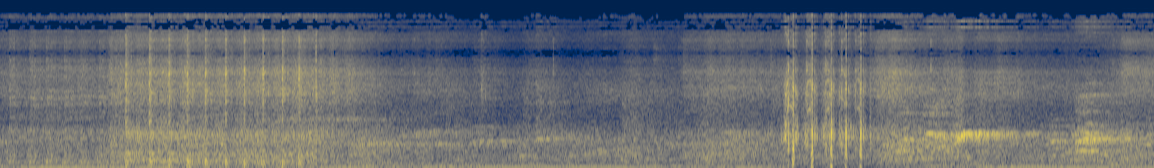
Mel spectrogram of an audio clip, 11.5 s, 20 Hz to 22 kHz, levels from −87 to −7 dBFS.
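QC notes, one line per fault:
throughout, MP2 compression: the sound is dull, with a gurgling, granular grit. That likely comes from MPEG Layer II coding at a low rate, around 80 kbps. Starved sub-bands switch off and flicker, and the rest are coarsely quantised. A spectrogram shows blocky, patchy upper bands blinking in and out.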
